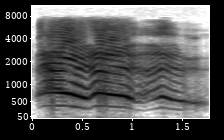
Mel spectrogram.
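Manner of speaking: high, excited hammed-up crowd voice; cartoonish public, high and gushing; mock cheering public. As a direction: cheer like a gleeful fan who feels vindicated. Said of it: "the American public will be like".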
